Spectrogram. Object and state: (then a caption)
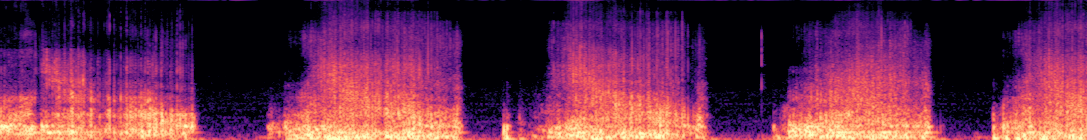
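Foam microphone windscreen being scratched. Both hands scratch a black foam windscreen on a microphone with short polished nails, producing dense, rumbling, low-heavy scratching. The scratching comes in five bursts separated by brief quiet pauses.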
